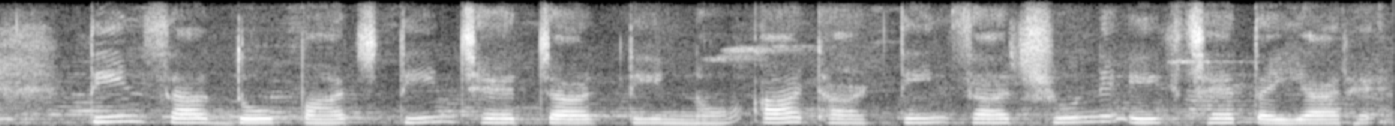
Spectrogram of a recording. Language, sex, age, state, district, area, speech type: Hindi, female, 18-30, Madhya Pradesh, Narsinghpur, rural, read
